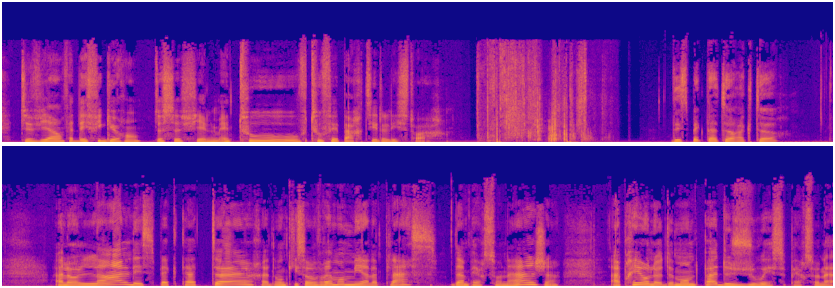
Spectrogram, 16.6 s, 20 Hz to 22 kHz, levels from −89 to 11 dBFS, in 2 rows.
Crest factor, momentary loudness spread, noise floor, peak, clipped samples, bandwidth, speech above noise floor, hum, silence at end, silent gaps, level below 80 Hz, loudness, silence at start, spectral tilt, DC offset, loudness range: 18 dB; 9 LU; -47 dBFS; -2 dBFS; under 0.1%; 17 kHz; 29 dB; none; 0 s; none; -40 dBFS; -18 LUFS; 0 s; -3 dB/octave; under 0.1%; 4 LU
